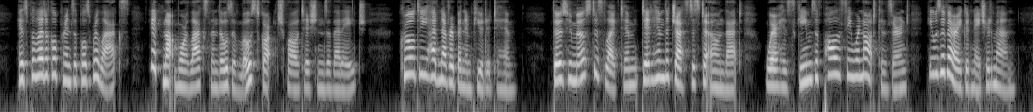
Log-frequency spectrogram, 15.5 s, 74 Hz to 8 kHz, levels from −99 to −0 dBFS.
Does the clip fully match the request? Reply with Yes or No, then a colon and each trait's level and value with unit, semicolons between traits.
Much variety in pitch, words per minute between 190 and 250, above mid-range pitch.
Yes: wide, 7.7 semitones; average, 195 wpm; high, 245 Hz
